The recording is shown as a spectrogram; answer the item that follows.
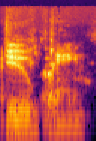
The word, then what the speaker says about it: Duquesne: How do you actually pronounce it though? Because we've been saying it wrong so long that it's Duquesne. Okay. – Yeah, Duquesne.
